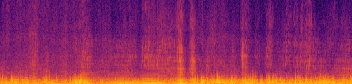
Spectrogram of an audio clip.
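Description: Small front-wheel-drive car's engine running as the car slides across an icy lot, revving up about two seconds in and easing off at about the halfway point, with wind noise on the microphone.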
